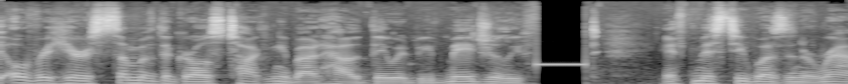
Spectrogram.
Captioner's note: beep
